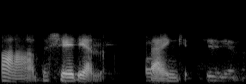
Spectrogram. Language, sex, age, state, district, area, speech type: Malayalam, female, 18-30, Kerala, Pathanamthitta, rural, conversation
